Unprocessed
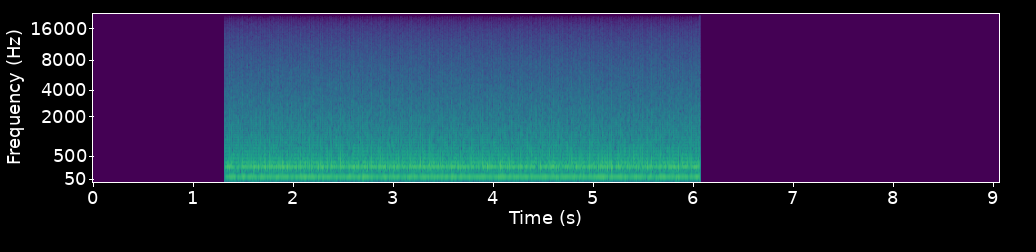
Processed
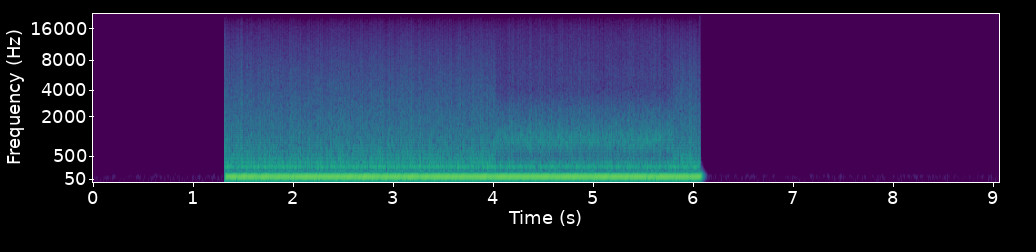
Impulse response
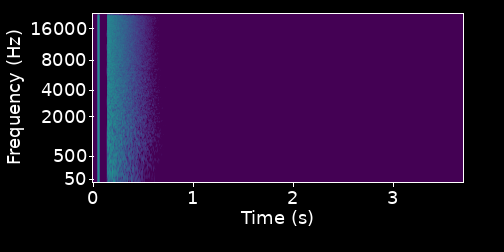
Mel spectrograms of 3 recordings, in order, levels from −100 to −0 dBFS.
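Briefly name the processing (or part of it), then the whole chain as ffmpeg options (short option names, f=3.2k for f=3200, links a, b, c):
car stereo with a boomy subwoofer: -filter_complex "[0:a]asettb=1/sr,asplit=3[a][b][c];[a]atrim=end=4.024[d];[b]atrim=start=4.02:end=5.8,asetpts=PTS-STARTPTS,afade=t=in:d=0.004:c=qsin,afade=t=out:st=1.776:d=0.004:c=qsin,equalizer=f=500:t=o:w=1:g=-9,equalizer=f=1k:t=o:w=1:g=7,equalizer=f=4k:t=o:w=1:g=-7,equalizer=f=8k:t=o:w=1:g=-3[e];[c]atrim=start=5.796[f];[d][e]acrossfade=d=0.004:c1=hsin:c2=qsin[g];[g][f]acrossfade=d=0.004:c1=qsin:c2=hsin,lowshelf=f=130:t=q:w=3:g=9,alimiter=limit=-23.5dB:level=0:latency=1:release=14"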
